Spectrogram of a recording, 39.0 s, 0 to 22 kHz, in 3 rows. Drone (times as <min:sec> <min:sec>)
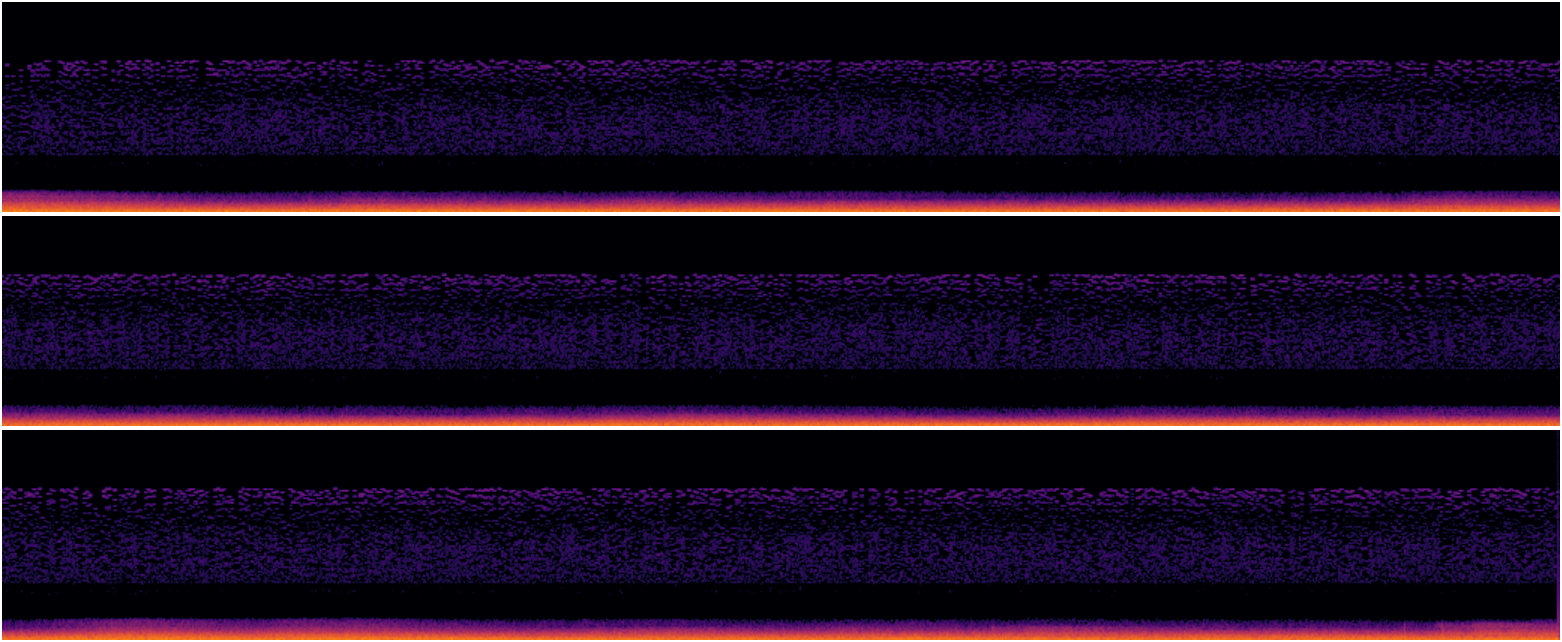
0:26.4 0:38.9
